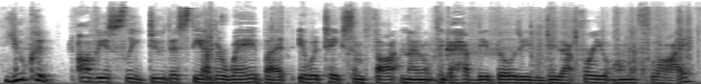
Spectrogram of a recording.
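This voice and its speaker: A woman hosting a casual crafting tutorial, scratchy from a cough, chatty and homey, thinking out loud as she works at her craft table. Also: sits low, fairly even intonation, brisk. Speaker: craft channel host.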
